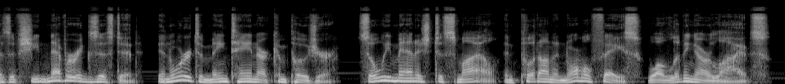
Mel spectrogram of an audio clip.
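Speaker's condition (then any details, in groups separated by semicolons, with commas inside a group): No condition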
